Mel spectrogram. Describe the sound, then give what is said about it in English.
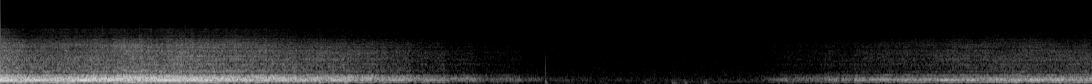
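A maintenance truck's engine roars loudly as it speeds past, then fades away into near silence. After a short pause, another deep vehicle rumble swells back in. No voices. “Wow, that guy drives like a maniac. Did you see him whiz past us? It's a maintenance truck.”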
